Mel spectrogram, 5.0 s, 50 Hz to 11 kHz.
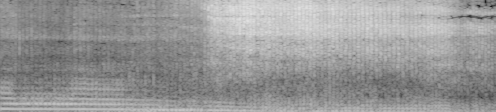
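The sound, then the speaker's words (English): A voice imitates a WWII Hurricane fighter plane flying past about 100 meters away: a loud, steady droning engine roar whose pitch slides downward, growing rougher and hissier halfway through before easing off at the end. “I do World War II airplane sounds all the time.”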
